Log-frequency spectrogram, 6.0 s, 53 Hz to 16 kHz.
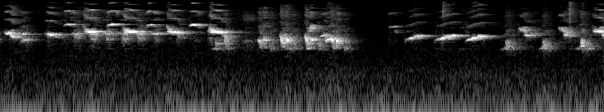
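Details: Canary youngsters seven months old, recorded 10 November 2023, deliver clear whistled notes and buzzy trills in quick sequences, pausing briefly midway before resuming with sharp chirped phrases.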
